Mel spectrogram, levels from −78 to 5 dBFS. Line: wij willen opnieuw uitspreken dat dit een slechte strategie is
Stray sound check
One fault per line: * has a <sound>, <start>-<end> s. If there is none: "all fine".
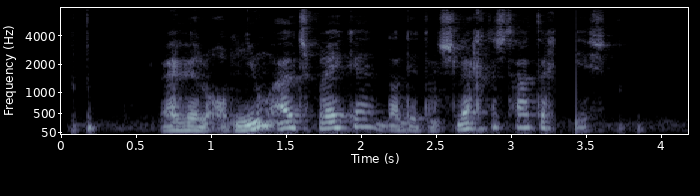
* has a dropout, 3.3-3.4 s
